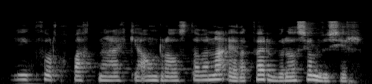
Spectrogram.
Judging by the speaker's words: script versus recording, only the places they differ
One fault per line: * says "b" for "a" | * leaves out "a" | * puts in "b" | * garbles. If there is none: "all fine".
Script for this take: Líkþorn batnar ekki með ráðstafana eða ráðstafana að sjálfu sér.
* says "án" for "með"
* says "hverfur" for "ráðstafana"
